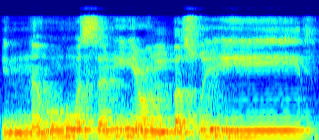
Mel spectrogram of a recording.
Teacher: هو السمیع میں واو کو جو سین سے ملا رہے ہیں ادغام شمسی ہو رہا ہے، عین کو جو لام سے ملا رہے ہیں اظہار قمری ہو رہا ہے. بصیر صاد پر پڑھیں گے اور لمبا کریں گے، را باریک ہوگی وقفاً.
